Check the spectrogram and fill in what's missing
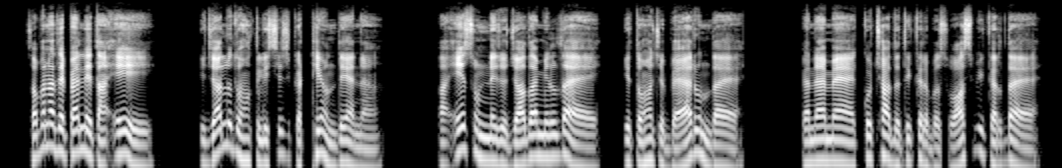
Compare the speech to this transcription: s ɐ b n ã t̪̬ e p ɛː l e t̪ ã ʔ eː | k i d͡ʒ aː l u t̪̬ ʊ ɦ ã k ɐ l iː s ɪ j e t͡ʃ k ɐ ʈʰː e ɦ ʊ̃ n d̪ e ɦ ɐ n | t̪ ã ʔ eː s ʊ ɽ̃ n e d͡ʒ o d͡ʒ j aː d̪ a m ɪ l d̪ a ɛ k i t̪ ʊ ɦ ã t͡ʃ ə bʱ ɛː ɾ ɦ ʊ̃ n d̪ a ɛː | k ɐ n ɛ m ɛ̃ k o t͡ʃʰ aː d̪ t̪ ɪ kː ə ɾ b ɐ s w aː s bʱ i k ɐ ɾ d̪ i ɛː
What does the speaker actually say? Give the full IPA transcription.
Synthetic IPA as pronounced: s ɐ b n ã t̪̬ e p ɛː l e t̪ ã ʔ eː | k i d͡ʒ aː l u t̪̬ ʊ ɦ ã k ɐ l iː s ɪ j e t͡ʃ k ɐ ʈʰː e ɦ ʊ̃ n d̪ e ɦ ɐ n | t̪ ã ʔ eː s ʊ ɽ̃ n e d͡ʒ o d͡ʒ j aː d̪ a m ɪ l d̪ a ɛ k i t̪ ʊ ɦ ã t͡ʃ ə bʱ ɛː ɾ ɦ ʊ̃ n d̪ a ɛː | k ɐ n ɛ m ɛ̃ k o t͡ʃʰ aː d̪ t̪ ɪ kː ə ɾ b ɐ s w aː s bʱ i k ɐ ɾ d̪ a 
